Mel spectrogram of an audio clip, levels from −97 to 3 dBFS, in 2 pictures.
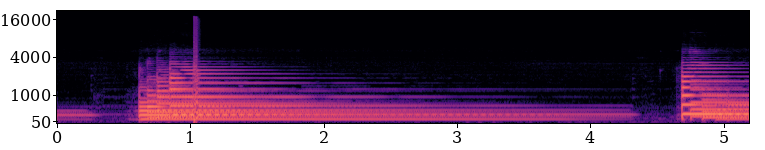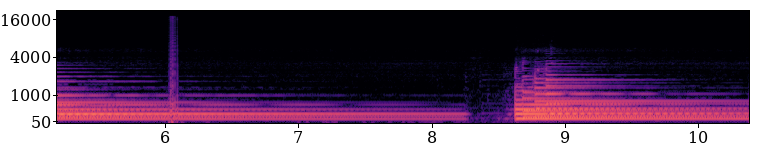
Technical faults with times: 5.02 compressed frames skipped

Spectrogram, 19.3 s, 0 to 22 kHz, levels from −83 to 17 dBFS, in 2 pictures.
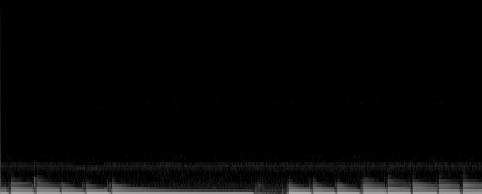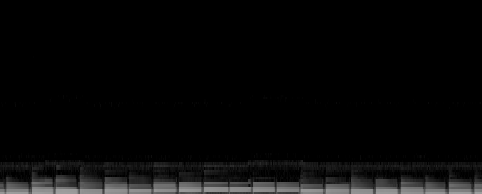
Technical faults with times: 1.47-2.07 drift correction step
10.52-11.31 drift correction step
14.59-15.69 drift correction step

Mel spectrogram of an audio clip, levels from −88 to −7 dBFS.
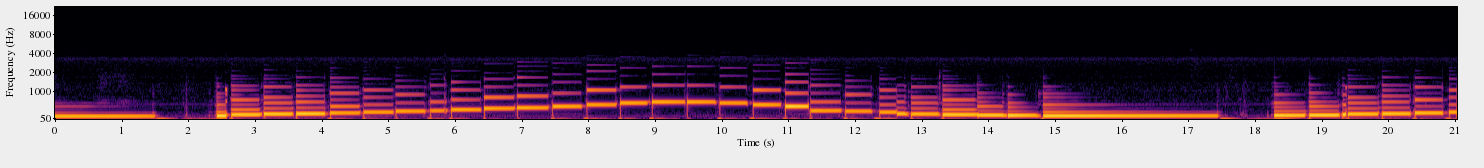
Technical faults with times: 2.53-2.58 damaged data in a compressed stream
5.82-5.87 damaged data in a compressed stream
11.27-11.32 damaged data in a compressed stream
12.59-12.64 damaged data in a compressed stream
19.36-19.39 damaged data in a compressed stream

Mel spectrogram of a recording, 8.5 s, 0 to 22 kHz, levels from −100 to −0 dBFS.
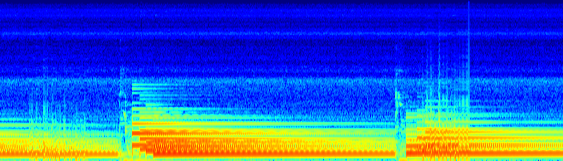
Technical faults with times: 0.45-1.31 robotic sound from repeated short buffers
6.34-7.04 robotic sound from repeated short buffers

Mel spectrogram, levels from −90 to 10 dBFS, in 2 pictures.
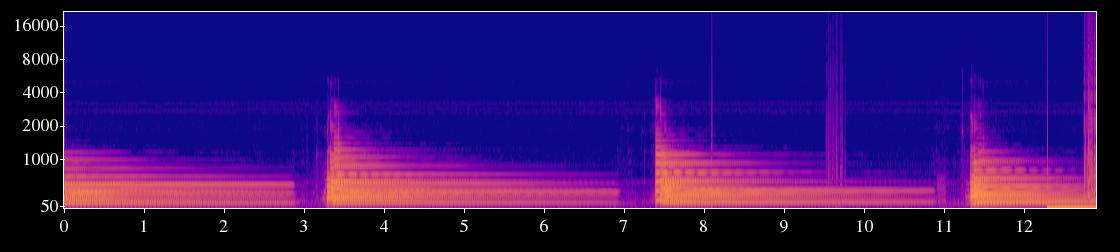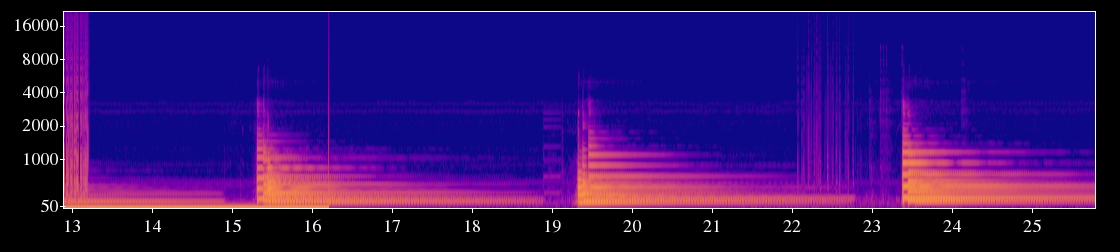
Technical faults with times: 9.52-9.78 processor overload crackle
12.29-16.20 DC step
12.75-13.19 processor overload crackle
22.07-22.97 processor overload crackle

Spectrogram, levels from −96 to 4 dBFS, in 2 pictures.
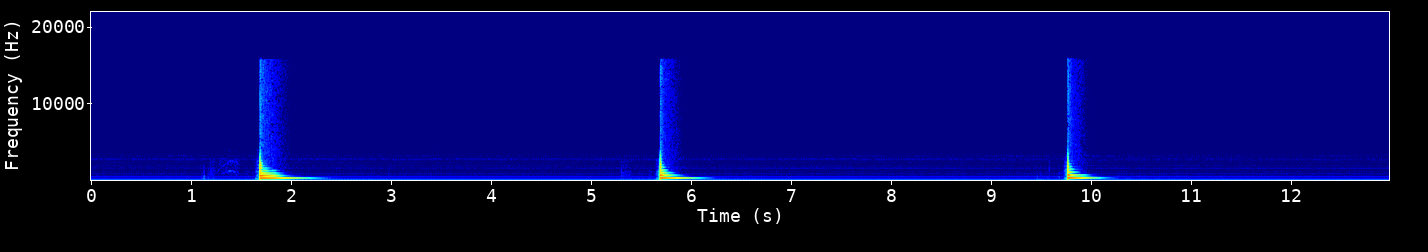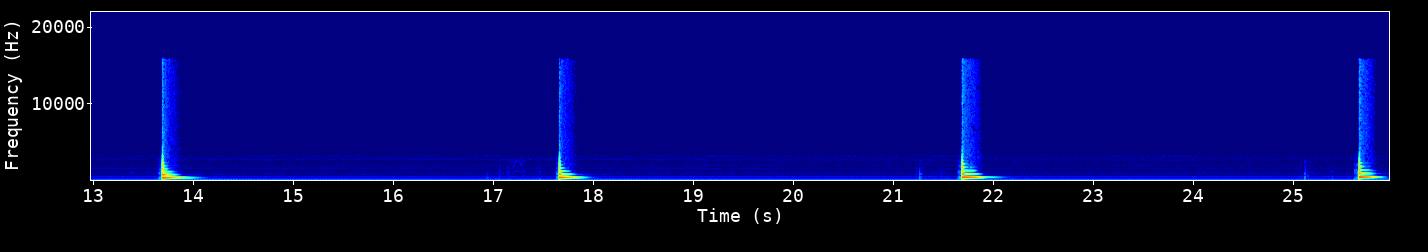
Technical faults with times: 0.00-25.97 sample clock jitter

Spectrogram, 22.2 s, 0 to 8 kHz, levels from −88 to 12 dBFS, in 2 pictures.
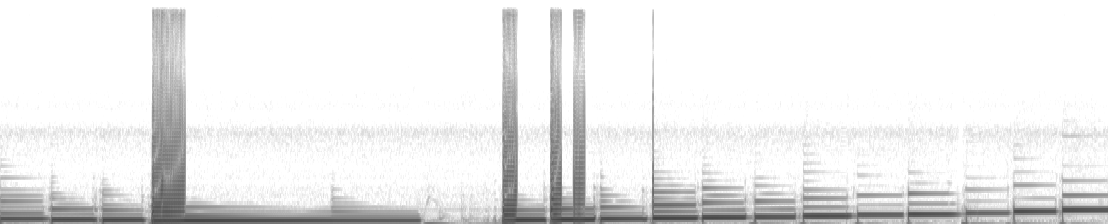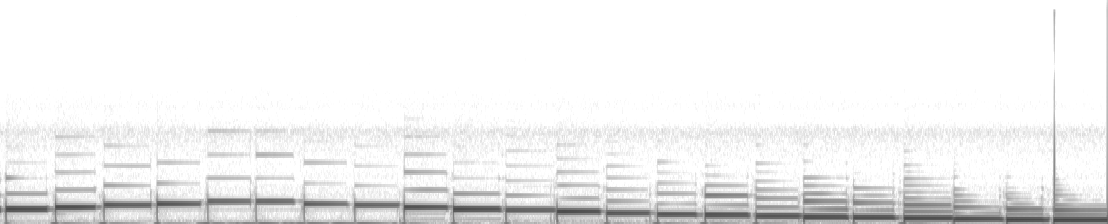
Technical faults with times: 1.53-1.86 integer overflow
5.04-5.85 integer overflow
6.54 integer overflow
8.08-11.07 repeated packet loss (robotic sound)
21.63 integer overflow

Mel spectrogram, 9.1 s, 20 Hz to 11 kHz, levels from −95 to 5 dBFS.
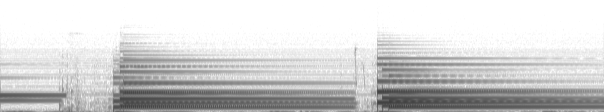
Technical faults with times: none

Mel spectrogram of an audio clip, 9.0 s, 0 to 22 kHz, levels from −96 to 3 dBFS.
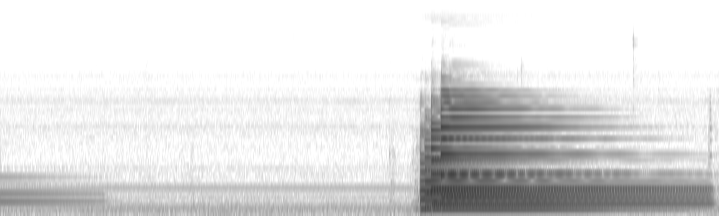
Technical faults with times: none

